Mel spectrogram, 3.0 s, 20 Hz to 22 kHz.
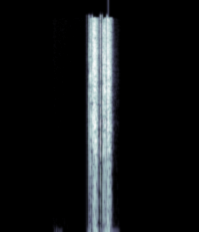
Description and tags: Racking the action of an antique pump shotgun. It may have been a Winchester knock-off. May require some trimming and buffing. I think I recorded this with an AKG Perception 200 using Cool Edit -- and I did it to get my room-mate to leave (after we recorded the sounds of several of his guns and a sword .
pump, racking, shotgun, action, ancient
